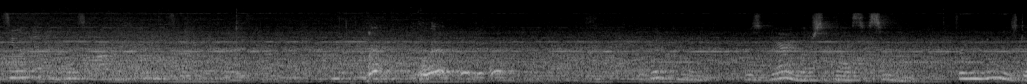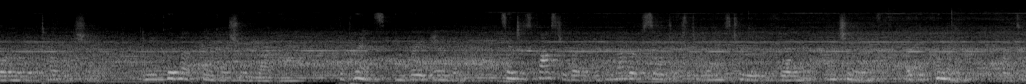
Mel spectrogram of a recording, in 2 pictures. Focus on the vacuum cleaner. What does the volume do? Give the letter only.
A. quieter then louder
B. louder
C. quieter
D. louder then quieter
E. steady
E.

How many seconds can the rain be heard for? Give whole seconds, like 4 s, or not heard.
not heard.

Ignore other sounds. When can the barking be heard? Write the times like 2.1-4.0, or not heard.
3.5-5.2.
